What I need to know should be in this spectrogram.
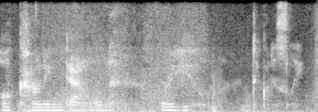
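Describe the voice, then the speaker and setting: A woman is talking amid noticeable background noise. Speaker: ASMR creator. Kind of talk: casual talk to camera. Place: home room. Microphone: phone near.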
